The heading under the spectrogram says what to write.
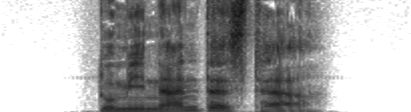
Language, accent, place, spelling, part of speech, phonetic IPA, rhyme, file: German, Germany, Berlin, dominantester, adjective, [domiˈnantəstɐ], -antəstɐ, De-dominantester.ogg
- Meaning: inflection of dominant: 1. strong/mixed nominative masculine singular superlative degree 2. strong genitive/dative feminine singular superlative degree 3. strong genitive plural superlative degree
